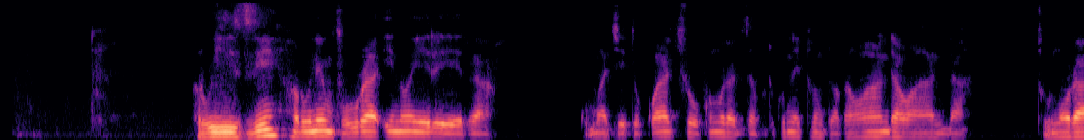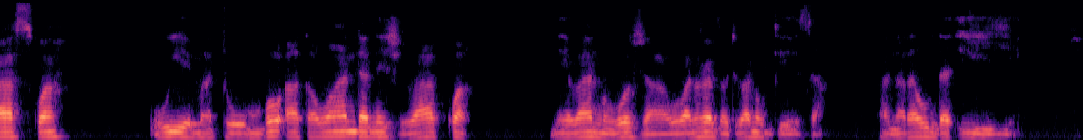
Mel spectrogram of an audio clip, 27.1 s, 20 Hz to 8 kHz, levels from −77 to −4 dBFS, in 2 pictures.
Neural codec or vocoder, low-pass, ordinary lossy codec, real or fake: codec, 16 kHz, 2 kbps, FunCodec, trained on Chinese and English, 25 frames a second; 7.2 kHz; AAC, 32 kbps; fake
